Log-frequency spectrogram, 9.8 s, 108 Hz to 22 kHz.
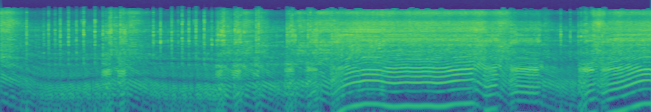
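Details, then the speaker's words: Repaired Remington 46cc two-stroke chainsaw cutting large tree-branch logs: revs climb and hold strong through each cut, dip briefly and recover cleanly between passes; plenty of power, seems well tuned, normal running under load. "it's got plenty of power I was just going into the wood a little bit a little bit funky as you guys can see the chips is putting down plenty of power"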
